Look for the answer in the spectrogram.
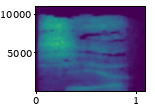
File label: "xie3", Chinese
